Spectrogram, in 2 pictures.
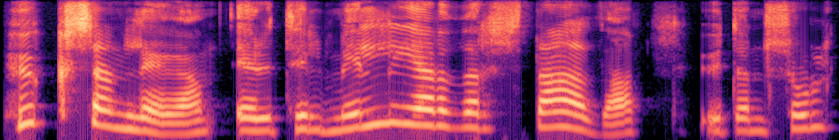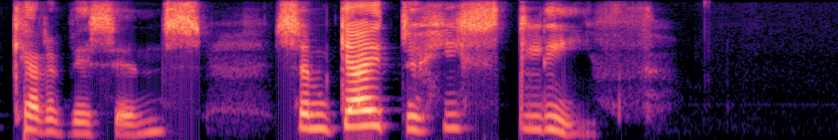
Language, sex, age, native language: Icelandic, female, 20-29, Icelandic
